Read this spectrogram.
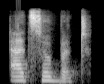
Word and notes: adsorbate: Indian

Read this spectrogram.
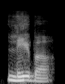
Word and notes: labor: Indian

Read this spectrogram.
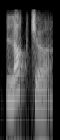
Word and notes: lockjaw: Indian

